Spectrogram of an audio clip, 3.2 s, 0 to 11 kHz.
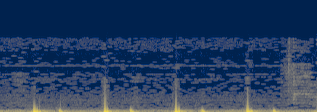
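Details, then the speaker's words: Normal heart sounds at the apex through an electronic stethoscope, S1 timed against the radial pulse: regular lub-dub at about 83 a minute with the first sound louder, as expected apically. "i can hear your first heart sound and i can hear the second heart sound the first heart sound should have a louder quality in this apical position"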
